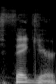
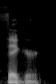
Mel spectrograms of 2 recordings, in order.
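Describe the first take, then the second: First: The word does not rhyme with 'bigger'. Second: The word rhymes with 'bigger'. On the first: The speaker calls it right. "the word is figure" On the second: The speaker calls it wrong.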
